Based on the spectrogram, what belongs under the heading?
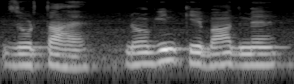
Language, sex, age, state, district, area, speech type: Urdu, male, 18-30, Bihar, Madhubani, rural, spontaneous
